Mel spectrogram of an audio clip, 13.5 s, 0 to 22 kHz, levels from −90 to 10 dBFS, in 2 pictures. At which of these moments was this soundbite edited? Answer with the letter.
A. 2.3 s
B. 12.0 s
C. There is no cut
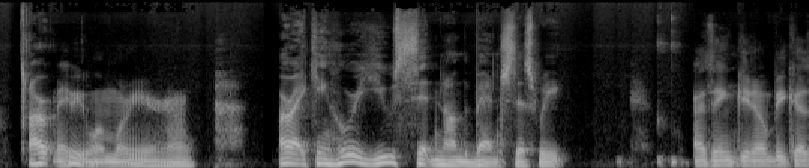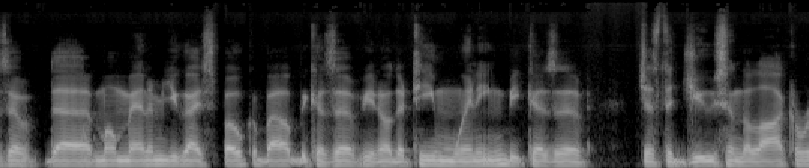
C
